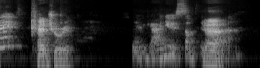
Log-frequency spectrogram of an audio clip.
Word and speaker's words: kedgeree: Kedgeree.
